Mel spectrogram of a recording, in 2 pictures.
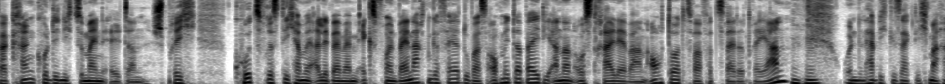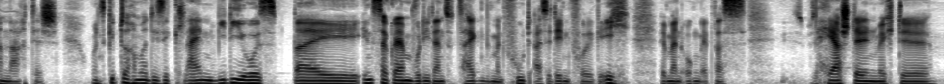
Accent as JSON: {"language": "German", "region": "Baden-Württemberg", "country": "Germany", "said": "bei uns im Schwarzwald sagen wir Sachet."}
